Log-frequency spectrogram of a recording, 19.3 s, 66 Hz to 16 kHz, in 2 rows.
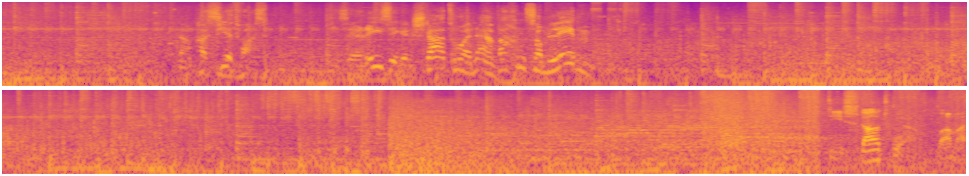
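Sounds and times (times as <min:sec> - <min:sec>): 
dense rumbling roar: 0:00.0 - 0:12.2, 0:13.5 - 0:19.2
speech: 0:01.8 - 0:06.1, 0:18.3 - 0:19.2
rapid bursts of gunfire at a massive statue: 0:10.8 - 0:14.6.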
